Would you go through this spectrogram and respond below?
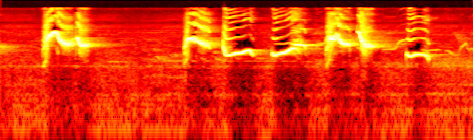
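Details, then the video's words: Oriental magpie-robin song played as therapy audio for the bird: five loud, clear whistled phrases, each a sharp upslur dropping into a sliding or rising whistle, separated by short pauses over a faint low hum. "TERAPI TERAMPUH KACER CEPAT NGOTOT"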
